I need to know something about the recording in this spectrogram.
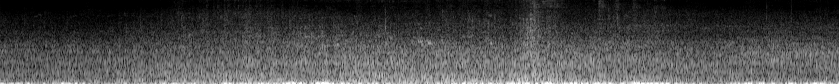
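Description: A large truck rumbles past.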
